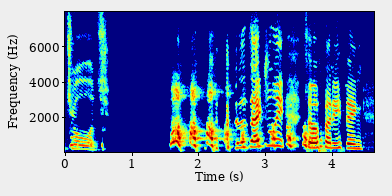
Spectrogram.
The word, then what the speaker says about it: Jorge: I mean, it's spelled like Jorge, but he says his name is George.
